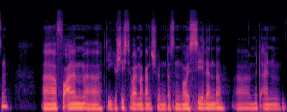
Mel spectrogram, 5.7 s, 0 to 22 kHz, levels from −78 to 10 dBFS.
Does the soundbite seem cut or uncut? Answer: uncut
